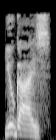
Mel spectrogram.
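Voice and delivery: a high, loud yell into the silent night. A narrator's reading. Connor calls to the ship in the dark, yelling loud. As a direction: shout for the friends across the frozen yard. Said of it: "he yelled".

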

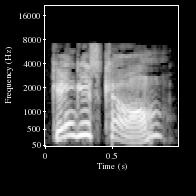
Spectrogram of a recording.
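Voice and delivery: high, mock-formal alien voice; formal address, pitched high; weaselly voice. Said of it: "he said".

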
